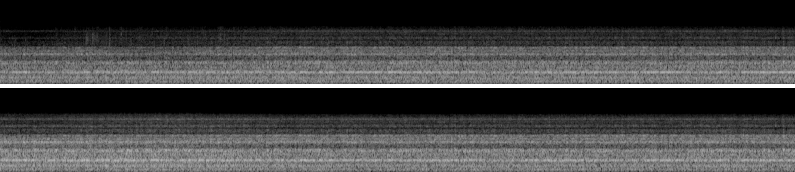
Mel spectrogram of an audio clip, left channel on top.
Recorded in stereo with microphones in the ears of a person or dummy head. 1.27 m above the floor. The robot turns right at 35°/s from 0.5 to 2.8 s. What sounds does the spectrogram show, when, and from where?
0.0 s an engine running: 100° right, 0.8 m; by 8.0 s 20° right, 0.8 m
